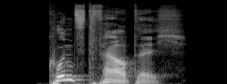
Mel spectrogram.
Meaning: skilled, skillful
- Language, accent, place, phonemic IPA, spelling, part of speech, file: German, Germany, Berlin, /ˈkʊnstˌfɛʁtɪç/, kunstfertig, adjective, De-kunstfertig.ogg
